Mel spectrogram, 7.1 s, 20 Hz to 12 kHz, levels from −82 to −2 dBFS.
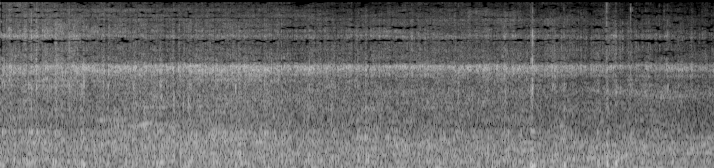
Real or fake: real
